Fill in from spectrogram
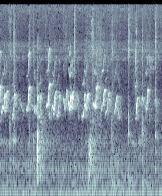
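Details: Small chicks give bright, high, clipped peeps in quick succession, overlapping into a lively twitter. A couple of thuds occur early on.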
